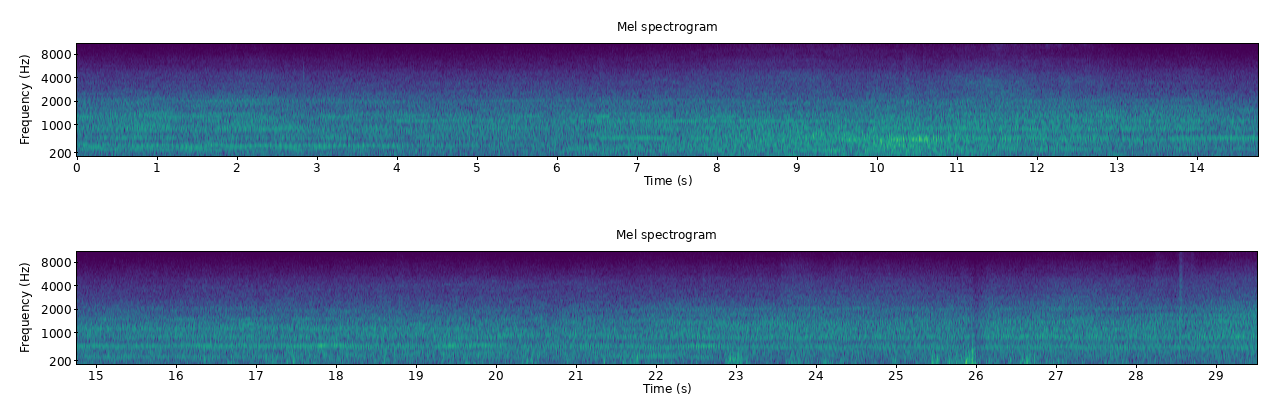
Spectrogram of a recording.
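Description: Heavy diesel construction machinery, a crawler crane working a diaphragm wall grab with a wheel loader close by, running with a steady engine drone. A brief swell of rushing noise comes about ten seconds in, and a few sharp metal knocks near the end.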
